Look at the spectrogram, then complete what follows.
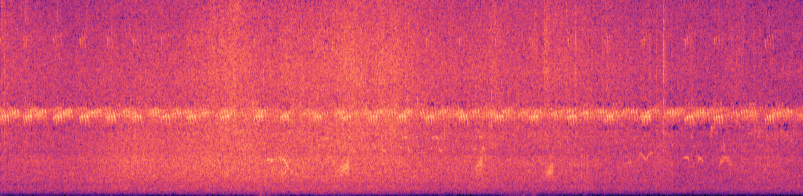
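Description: A steady, high-pitched drone of crickets chirping continuously throughout, dense and unbroken, with a few faint brief chirps and soft rustles scattered over the insect chorus.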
